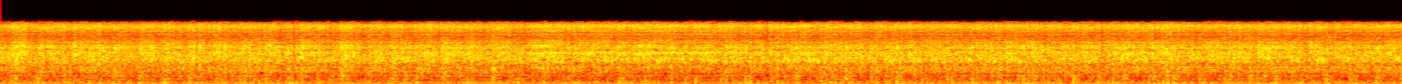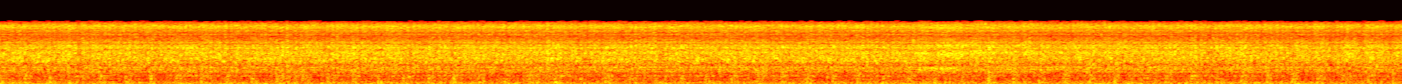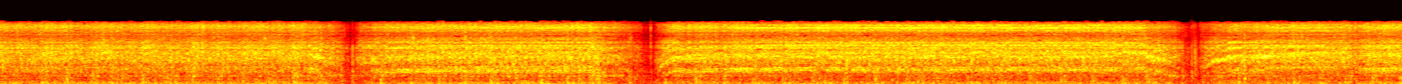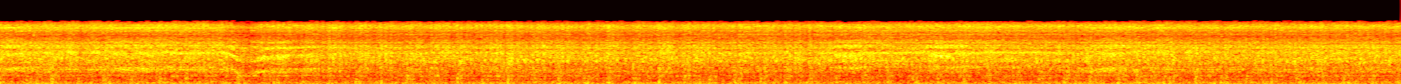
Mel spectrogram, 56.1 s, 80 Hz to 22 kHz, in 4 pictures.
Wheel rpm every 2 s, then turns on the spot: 230, 230, 230, 230, 230, 230, 230, 230, 230, 230, 230, 230, 230, 230, 230, 190, 180, 140, 210, 170, 160, 230, 200, 230, 230, 230, 230, 230.
none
